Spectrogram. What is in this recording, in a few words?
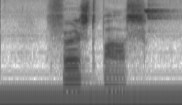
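"first-pass", Dutch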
